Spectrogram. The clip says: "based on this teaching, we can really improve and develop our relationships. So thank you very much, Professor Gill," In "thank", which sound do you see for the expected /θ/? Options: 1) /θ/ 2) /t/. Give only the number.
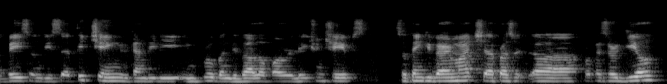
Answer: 2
